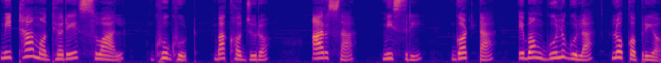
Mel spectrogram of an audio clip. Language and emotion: Odia, neutral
